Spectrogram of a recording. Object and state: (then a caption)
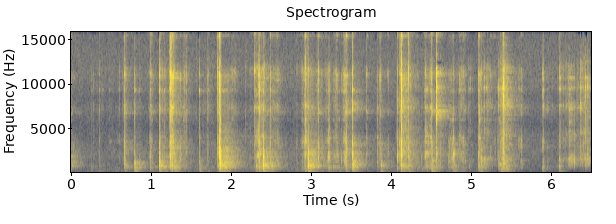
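Rusty iron hammer head being scraped. A pointed metal pick scratches and chips flaky rust off an old, heavily rusted, solid iron hammer head about a hand's length long, held by a gloved hand on a wooden board where the rust flakes collect. It makes a series of irregular, sharp scraping and chipping clicks, roughly two per second, bright and midrange, each dying away almost at once.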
